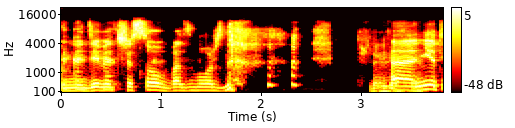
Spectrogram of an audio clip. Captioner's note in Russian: смеется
